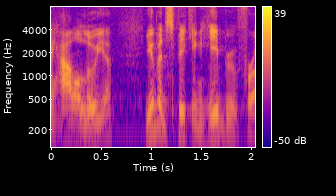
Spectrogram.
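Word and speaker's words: הַלְלוּיָהּ: speaking Hebrew all right and this is hallelujah it's a vocal schwa it's vocal because it is a schwa preceding it's under a consonant that is followed by The Identical constant all right and that's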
